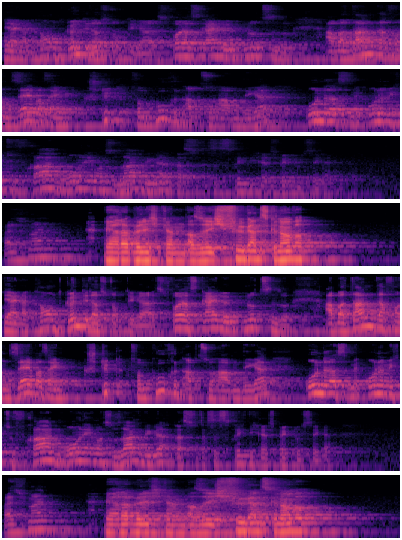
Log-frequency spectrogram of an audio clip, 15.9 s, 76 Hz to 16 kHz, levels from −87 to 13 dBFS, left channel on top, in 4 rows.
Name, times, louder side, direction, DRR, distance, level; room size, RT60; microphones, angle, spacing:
voice 1, 0.0-11.2 12.0-12.5, right 4 dB, 70° right, 0.3 m, -34 dB
voice 2, 13.0-14.9, left 5 dB, 75° left, 0.3 m, -23 dB
4.2 x 2.6 x 3.6 m
head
